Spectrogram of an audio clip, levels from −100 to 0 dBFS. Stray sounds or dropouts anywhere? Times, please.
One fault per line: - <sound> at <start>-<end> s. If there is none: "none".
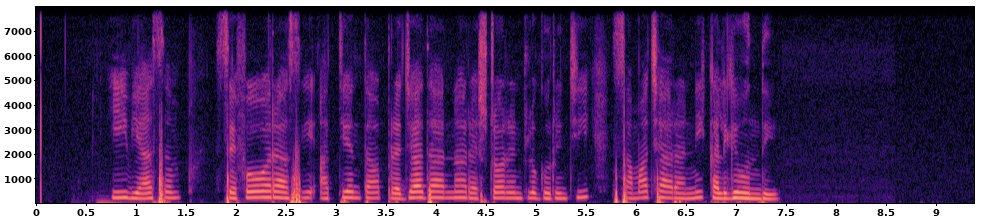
none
